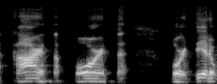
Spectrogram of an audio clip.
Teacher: o paraguaio tem o r retroflexo que é esse R nosso da carta porta Porteira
